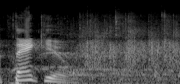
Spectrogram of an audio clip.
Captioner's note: applause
